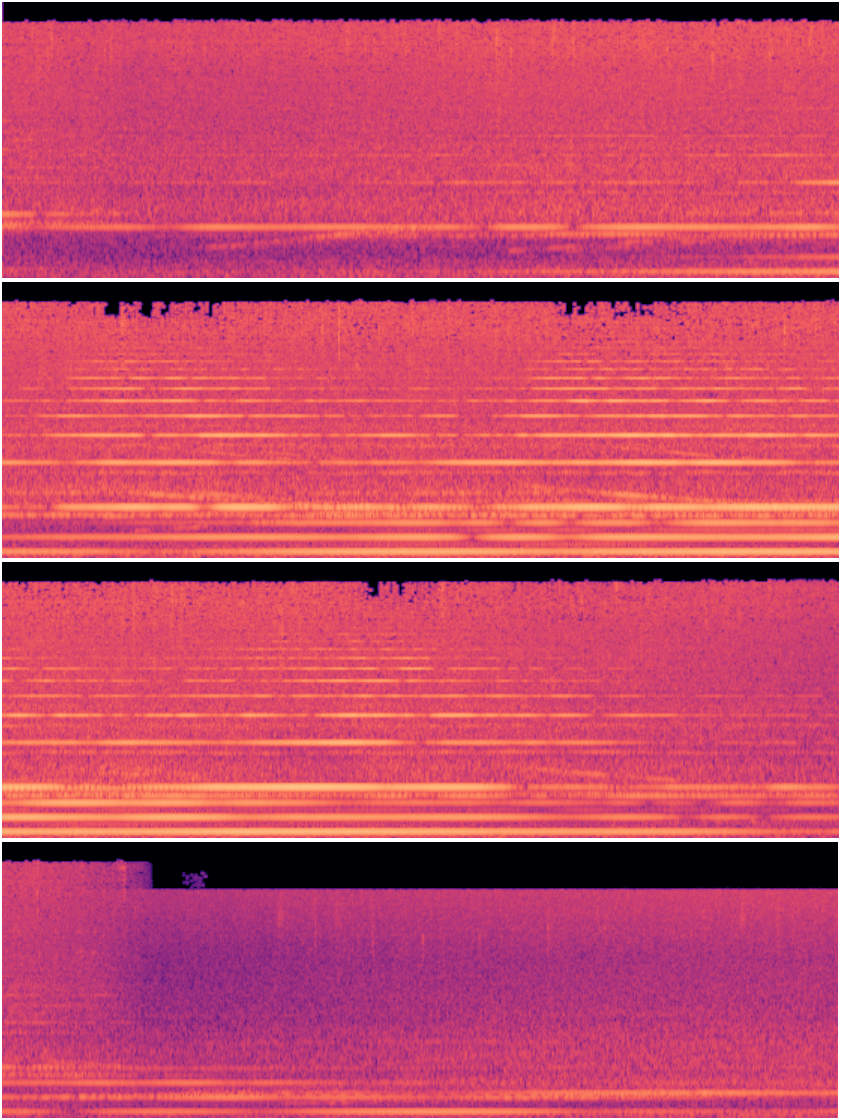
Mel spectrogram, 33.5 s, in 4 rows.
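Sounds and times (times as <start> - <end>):
clarinet playing pentatonic tornado siren tune: 0.0 - 26.6.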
